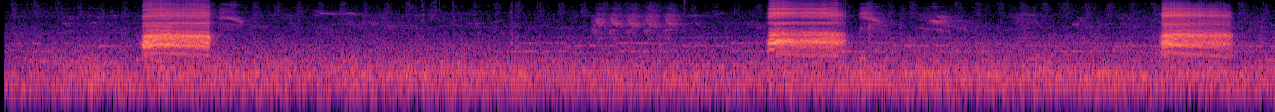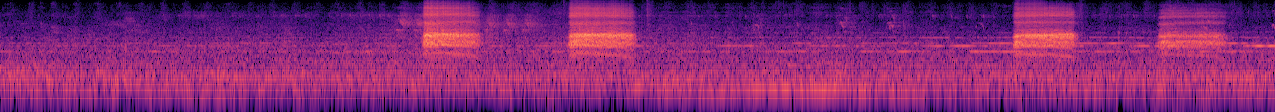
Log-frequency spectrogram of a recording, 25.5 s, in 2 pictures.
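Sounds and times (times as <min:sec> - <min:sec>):
Carrion crow Corvus corone giving harsh grating caws: 0:01.4 - 0:02.2, 0:07.7 - 0:08.5, 0:11.6 - 0:12.4, 0:17.0 - 0:17.6, 0:18.4 - 0:19.2, 0:22.9 - 0:23.7, 0:24.3 - 0:25.1.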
